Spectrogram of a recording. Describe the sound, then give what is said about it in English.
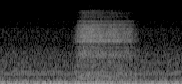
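A soft nasal inhale with the mouth closed, taken at the start of a paced breathing exercise, a single quiet airy breath lasting about a second over a low steady background hum. “Close your mouth and start inhaling quietly through your nose to a count of four.”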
